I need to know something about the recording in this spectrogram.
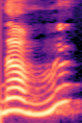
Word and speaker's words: numb: So B in climb, B in dumb, B in calm, and B in numb. Everywhere B is silent.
